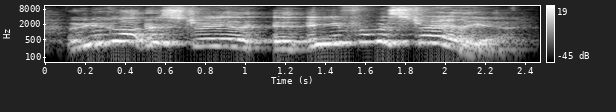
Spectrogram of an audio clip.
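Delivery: high-pitched impression of pupils asking; squeaky mock schoolkid questioning the teacher; curious kids. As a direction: pipe up like an inquisitive child. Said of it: "I literally had kids like".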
